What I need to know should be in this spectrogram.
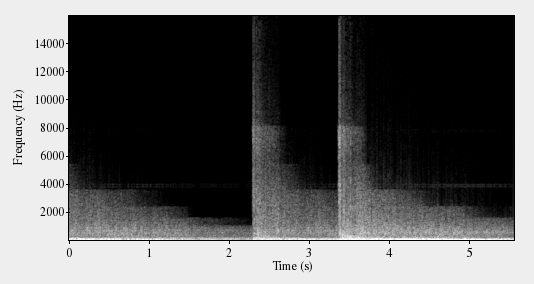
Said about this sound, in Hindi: लेकिन लगता है पाकिस्तानियों को भारतीय हमले का आभास हो गया। उन्होंने अपने तोपखाने से भारी फायर करना शुरू किया।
